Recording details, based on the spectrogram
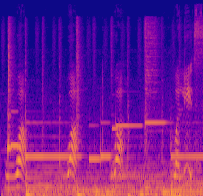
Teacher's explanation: ito ay madulas at mabilis na tunog. Parang patinig pero may katinig na katangian. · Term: glit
